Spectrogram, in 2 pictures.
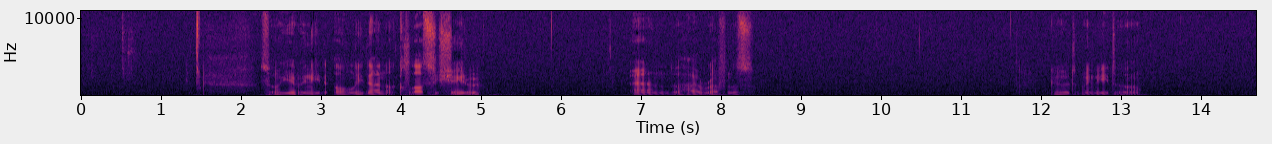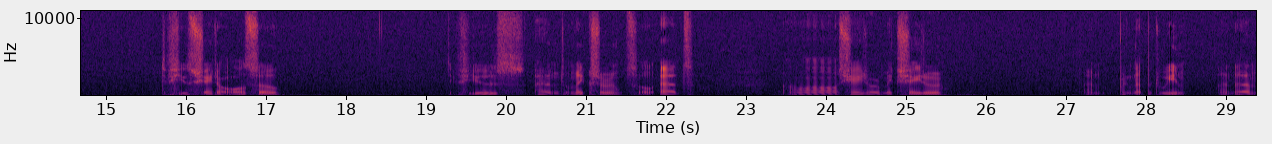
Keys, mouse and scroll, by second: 7.1-10.8 drag, 12.0-13.1 middle drag, 13.5-17.5 drag, 17.4 right click, 21.2-24.0 drag, 28.7-29.3 drag.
